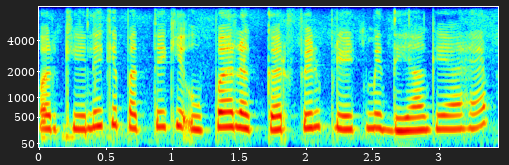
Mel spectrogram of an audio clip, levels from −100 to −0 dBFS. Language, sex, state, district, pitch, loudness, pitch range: Hindi, female, Jharkhand, Ranchi, 285 Hz, -17 LUFS, 265-310 Hz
